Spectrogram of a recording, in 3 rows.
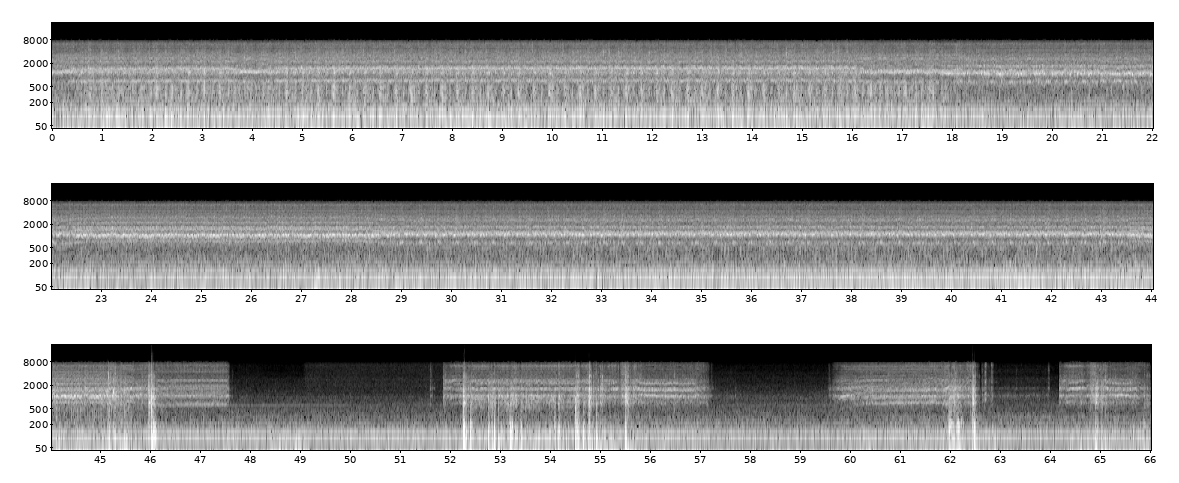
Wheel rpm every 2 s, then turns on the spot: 150, 160, 160, 160, 160, 160, 160, 160, 160, 160, 160, 160, 160, 160, 160, 160, 160, 160, 160, 160, 160, 160, 160, 120, 0, 10, 150, 160, 70, 20, 140, 40, 140.
62-64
